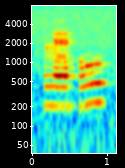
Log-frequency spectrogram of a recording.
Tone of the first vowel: low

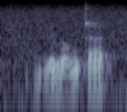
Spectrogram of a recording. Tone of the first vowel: rising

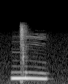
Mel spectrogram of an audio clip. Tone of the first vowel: falling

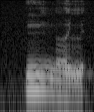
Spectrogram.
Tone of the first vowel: high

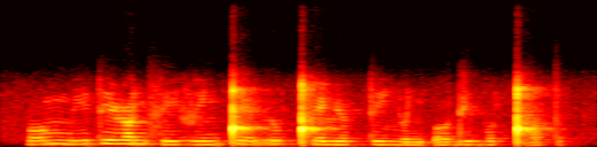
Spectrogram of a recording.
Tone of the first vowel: rising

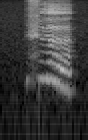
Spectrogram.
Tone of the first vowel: falling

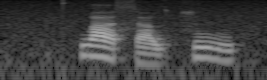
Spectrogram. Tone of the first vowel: falling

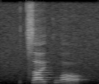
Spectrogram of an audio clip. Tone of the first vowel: high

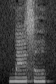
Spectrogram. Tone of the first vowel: high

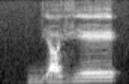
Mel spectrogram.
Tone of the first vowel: low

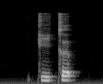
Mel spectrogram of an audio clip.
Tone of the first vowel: rising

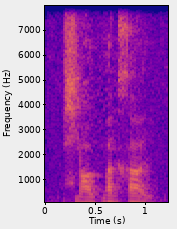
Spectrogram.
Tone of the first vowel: rising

